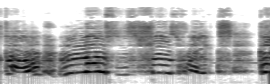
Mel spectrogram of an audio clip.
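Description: A very high-pitched, squeaky voice, talking in drawn-out phrases whose pitch slides up and down, with no words that can be made out.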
